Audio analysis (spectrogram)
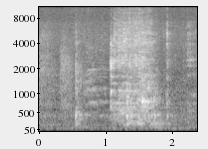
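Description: Chicken and green beans get stirred in a pressure cooker after it whistles, a close, loud scraping and clattering of a spoon against the metal pot in a couple of strokes over soft sizzling, with no talking.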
